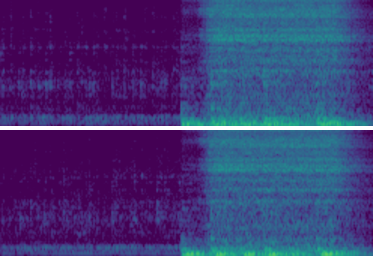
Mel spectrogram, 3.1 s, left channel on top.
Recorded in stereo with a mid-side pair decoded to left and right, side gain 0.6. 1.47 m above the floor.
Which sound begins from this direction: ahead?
A hiss, at 1.5 s.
